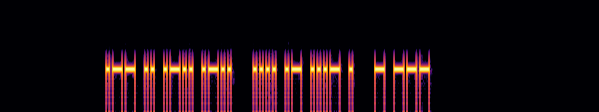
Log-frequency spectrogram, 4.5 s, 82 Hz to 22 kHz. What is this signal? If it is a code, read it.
Morse code, heard as a keyed tone, about 50 wpm, 700 Hz. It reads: WILL HAVE TO
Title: Sets of 3 Words 50wpm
